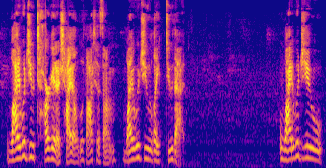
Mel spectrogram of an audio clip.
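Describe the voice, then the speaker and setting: A woman's voice: mid-range voice, a bit bright, breathy edge, low-quality recording. A woman talking casually to camera, earnest and emotionally upset.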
